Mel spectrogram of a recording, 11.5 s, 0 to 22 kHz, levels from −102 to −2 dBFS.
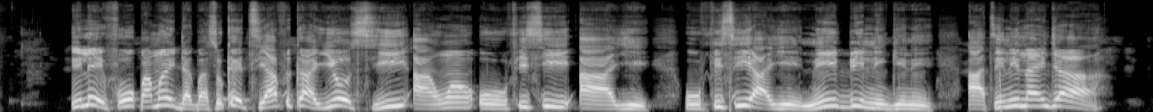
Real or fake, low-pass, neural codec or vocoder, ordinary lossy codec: real; 19.8 kHz; none; none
